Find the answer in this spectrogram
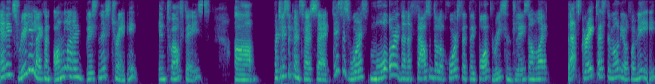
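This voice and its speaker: Bright and sharp in tone, a woman speaks with an Icelandic accent at a fairly high pitch. Her pace is moderate and her intonation lively. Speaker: online business mentor. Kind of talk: interview.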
